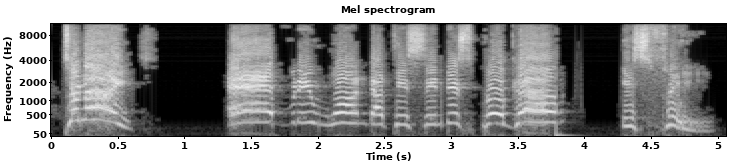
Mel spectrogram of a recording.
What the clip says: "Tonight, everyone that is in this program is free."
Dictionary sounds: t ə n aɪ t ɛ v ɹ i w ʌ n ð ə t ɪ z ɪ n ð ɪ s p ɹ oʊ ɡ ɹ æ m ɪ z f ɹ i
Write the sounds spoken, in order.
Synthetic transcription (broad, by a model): t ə n aɪ t ɛ v ɹ i w ʌ n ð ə t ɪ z ɪ n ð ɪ s p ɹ oʊ ɡ ɹ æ m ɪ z f ɹ i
